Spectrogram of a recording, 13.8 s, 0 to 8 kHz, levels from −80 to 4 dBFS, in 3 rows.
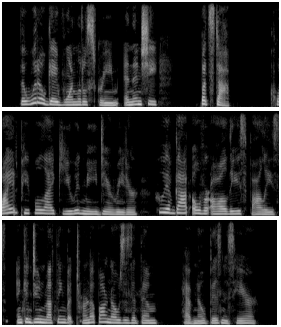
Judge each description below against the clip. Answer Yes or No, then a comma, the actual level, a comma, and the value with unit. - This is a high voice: Yes, high, 200 Hz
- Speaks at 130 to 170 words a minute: No, average, 180 wpm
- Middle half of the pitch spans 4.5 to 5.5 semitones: Yes, average, 4.9 semitones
